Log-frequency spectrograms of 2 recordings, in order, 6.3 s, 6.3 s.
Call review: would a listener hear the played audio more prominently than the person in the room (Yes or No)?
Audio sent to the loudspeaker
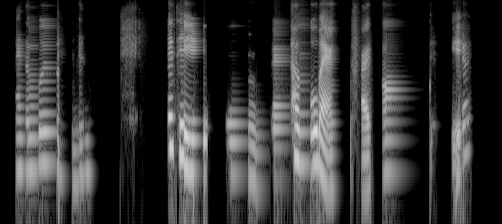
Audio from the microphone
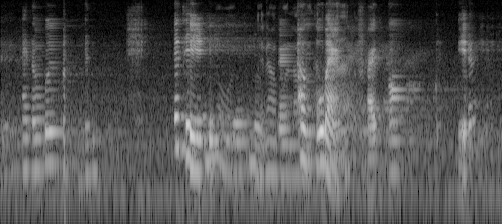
Yes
